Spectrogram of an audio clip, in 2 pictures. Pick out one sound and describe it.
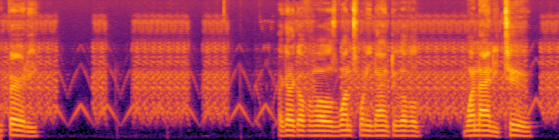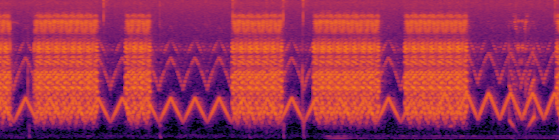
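A video game character makes a quick, repeated chomping blip.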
